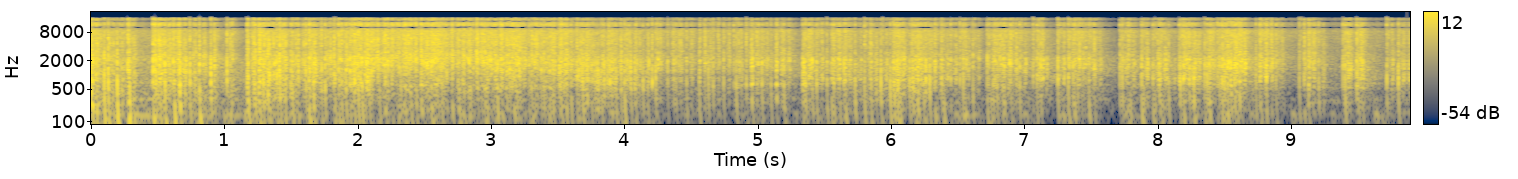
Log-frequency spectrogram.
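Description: A string of firecrackers going off in a rapid crackling rattle of bangs. It is densest over the first few seconds and thins to scattered separate pops near the end.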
